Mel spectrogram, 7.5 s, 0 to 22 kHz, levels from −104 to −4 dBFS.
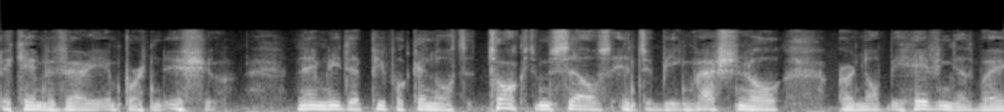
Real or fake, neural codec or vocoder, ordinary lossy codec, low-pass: real; none; MP3, 48 kbps; 7.2 kHz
